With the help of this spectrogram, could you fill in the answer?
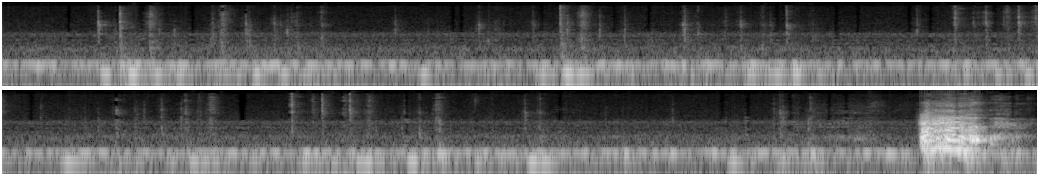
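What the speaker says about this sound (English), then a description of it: "typing data directly into RStudio can be troublesome" Steady, close typing on a computer keyboard with quick irregular key taps over a low hum, ending in a short loud cough or throat clear.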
